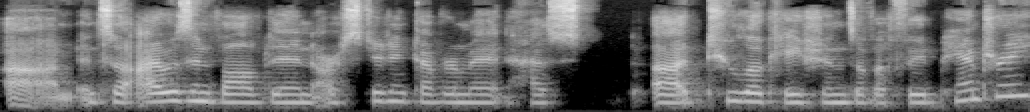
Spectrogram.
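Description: With an American accent, a woman talks at a fairly quick pace. Her voice is somewhat breathy, with ordinary pitch variation. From northern Wisconsin suburbs. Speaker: university student and food pantry organizer; webinar panelist. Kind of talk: webinar panel discussion. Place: home room.

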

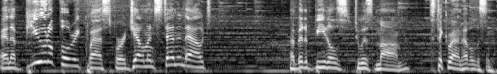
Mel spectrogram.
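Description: Clear music plays in the background of a dry recording with no echo. A man talks at a fairly quick pace with very even loudness and very wide pitch swings. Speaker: radio host. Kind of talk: radio host talk between songs. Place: studio.

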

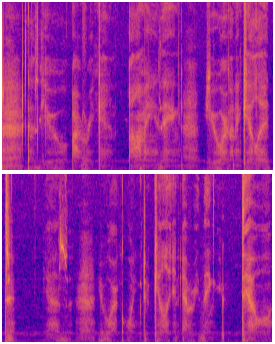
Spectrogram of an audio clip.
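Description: The speaker is whispering at a very slow pace, with long, frequent pauses. Noticeable background noise runs underneath. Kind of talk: ASMR motivational whisper. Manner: upbeat, encouraging.

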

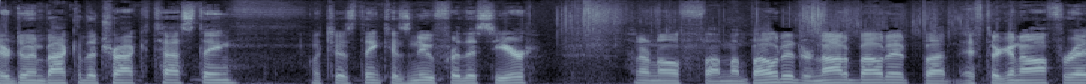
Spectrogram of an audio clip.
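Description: The sound is dry, with no echo. A man speaks with fairly even intonation. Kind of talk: casual vlog chat. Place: street. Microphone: phone near.

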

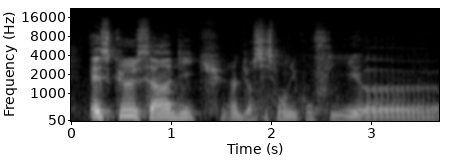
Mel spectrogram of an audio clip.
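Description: A man is speaking. His pitch sits fairly low. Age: 50s. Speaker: teacher and web radio founder; teacher, radio founder. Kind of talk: interview. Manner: hesitant, many filler sounds. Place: home room. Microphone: lapel.

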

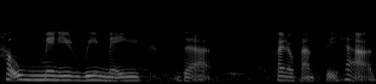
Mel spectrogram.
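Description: Speaking with a Japanese accent, a woman keeps a fairly slow pace and fairly even intonation over light background noise. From Tokyo, Japan. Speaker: cosplayer. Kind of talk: interview answer. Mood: friendly, smiling, relaxed. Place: meeting room.

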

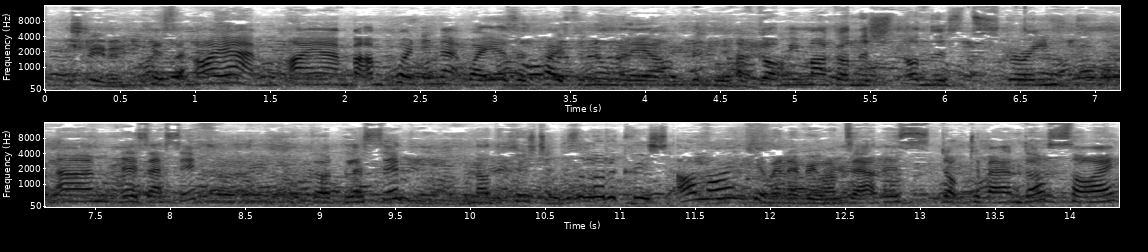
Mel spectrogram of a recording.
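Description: Over crowd noise in the background, the voice moves at a moderate pace in a dry sound with no echo. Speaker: livestreamer. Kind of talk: casual live commentary. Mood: jovial, chatty. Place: street. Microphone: phone near.

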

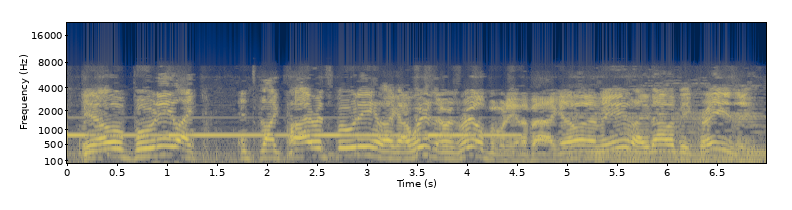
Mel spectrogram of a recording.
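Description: A man's voice comes through dry, with no echo, amid loud background noise. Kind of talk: casual vlog chat. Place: car. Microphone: phone near.

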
